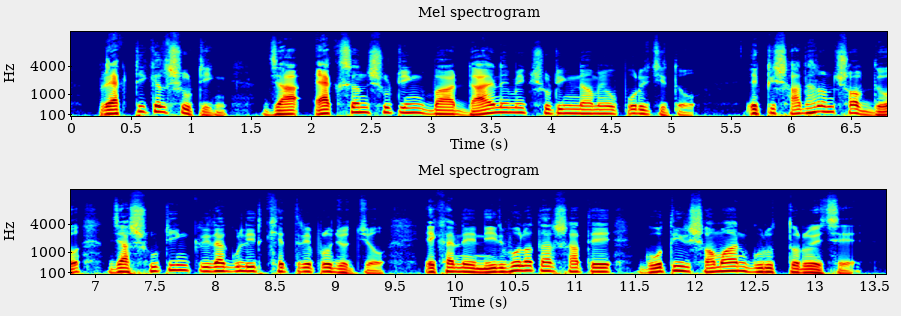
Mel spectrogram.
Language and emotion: Bengali, neutral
